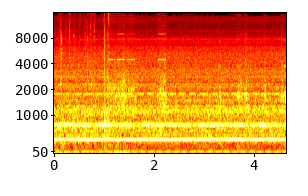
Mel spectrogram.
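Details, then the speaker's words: Tandy 1000 SL/2 MFM hard drive booting into MS-DOS after long shelf storage: a steady whine with scattered quick ticks and chirps from the stepper motor moving the heads, a typical squeaky MFM sound; seeking and working normally. "So you can actually hear the stepper motor doing its thing. You can hear the heads moving, and it is actually starting up in MS-DOS."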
